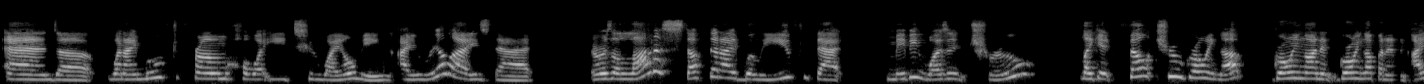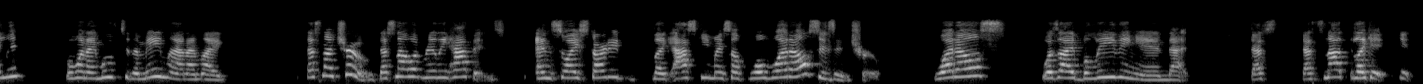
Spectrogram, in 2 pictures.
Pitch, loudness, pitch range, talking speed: 280 Hz, -25 LUFS, 240-330 Hz, 170 wpm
